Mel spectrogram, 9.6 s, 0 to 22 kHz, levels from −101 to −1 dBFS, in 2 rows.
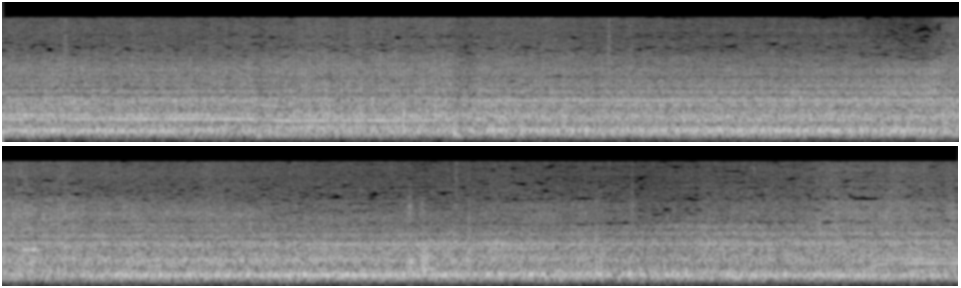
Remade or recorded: recorded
